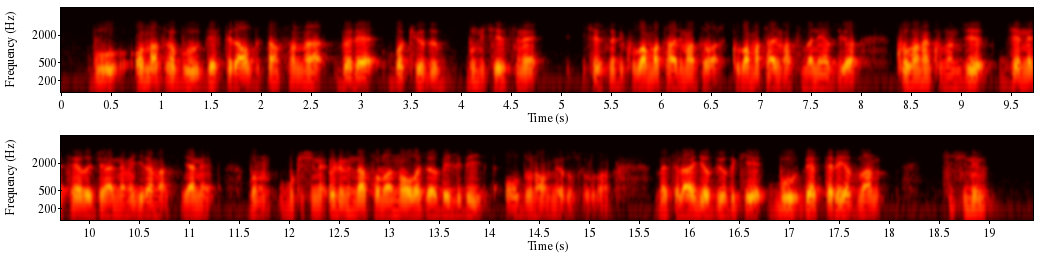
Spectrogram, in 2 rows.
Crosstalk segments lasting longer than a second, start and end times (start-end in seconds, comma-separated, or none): none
